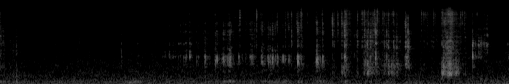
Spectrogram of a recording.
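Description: A small blade scrapes and cuts curls off a solid purple oval bar of soap with an embossed logo. After a quiet start, a run of crisp, crackling scrapes builds into dense, bright crunching cuts around a mid-high tone.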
